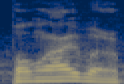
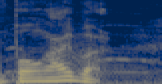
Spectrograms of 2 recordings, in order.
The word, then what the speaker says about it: Bon Iver: 对，那呃，当然也可能法语这个 Hiver 里边的 H 也可能不发音，我我猜的啊，也所以我更倾向于念念成 Bon Iver 啊。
